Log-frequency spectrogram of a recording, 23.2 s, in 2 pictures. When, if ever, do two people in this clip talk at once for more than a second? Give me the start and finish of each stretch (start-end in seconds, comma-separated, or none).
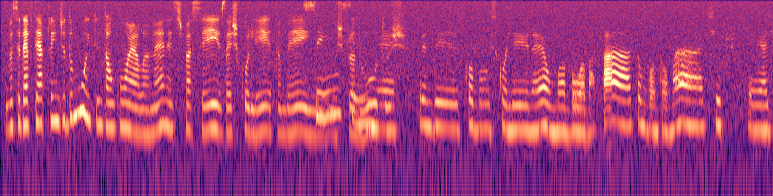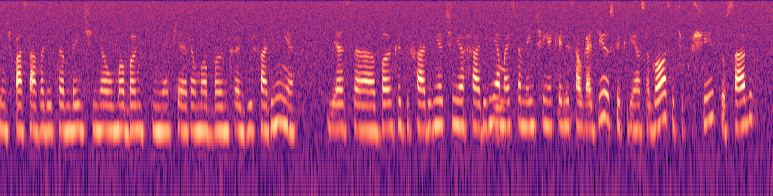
4.6-6.0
